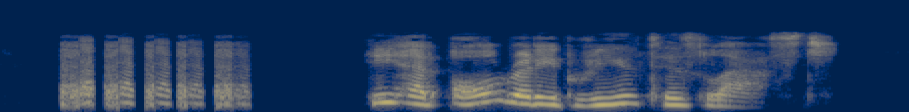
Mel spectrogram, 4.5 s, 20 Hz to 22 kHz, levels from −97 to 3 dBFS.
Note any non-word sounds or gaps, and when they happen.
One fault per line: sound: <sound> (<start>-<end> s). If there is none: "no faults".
sound: laugh (0.3-1.3 s)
